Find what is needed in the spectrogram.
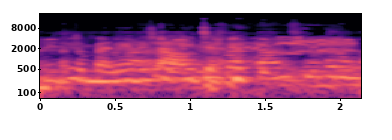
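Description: People's voices talking over one another, with one voice holding a steady tone briefly early on.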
